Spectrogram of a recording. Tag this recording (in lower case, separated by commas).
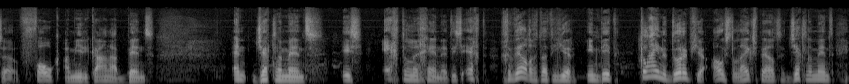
speech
